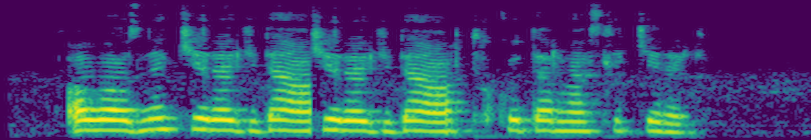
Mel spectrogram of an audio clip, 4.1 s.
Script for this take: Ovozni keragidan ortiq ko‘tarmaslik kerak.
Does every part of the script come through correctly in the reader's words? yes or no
no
